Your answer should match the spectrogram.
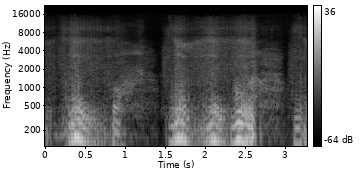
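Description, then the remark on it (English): A voice imitates a motorbike engine starting and revving, with three rough, buzzing bursts that rise and fall, each swelling loud before a brief pause. “Give me the sound of that engine when you click.”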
